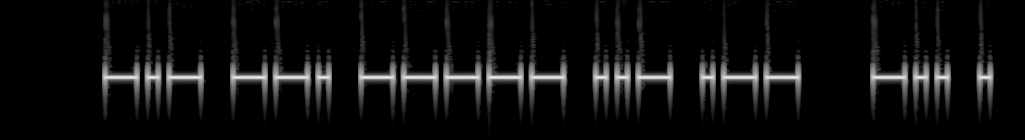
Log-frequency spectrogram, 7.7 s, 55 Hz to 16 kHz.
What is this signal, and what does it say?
Morse code, heard as a keyed tone, about 16 wpm, 700 Hz. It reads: KG0UW DE
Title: USA Callsign DE Callsign - 5 Characters - 15wpm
